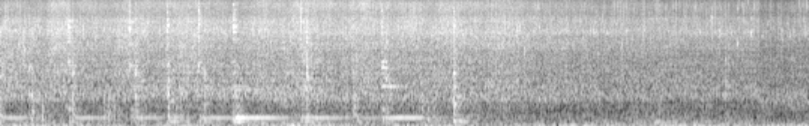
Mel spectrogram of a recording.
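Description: Ridge gourd simmering in a pan with turmeric and salt gives a steady, close sizzle, with periodic scraping stirs in the first six seconds before the frying settles into an even hiss.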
